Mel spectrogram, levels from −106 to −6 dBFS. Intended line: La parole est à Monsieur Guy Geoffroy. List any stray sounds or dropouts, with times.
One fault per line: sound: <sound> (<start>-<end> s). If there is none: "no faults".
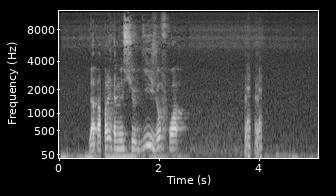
sound: dropout (0.8-0.9 s)
sound: laugh (3.7-4.1 s)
